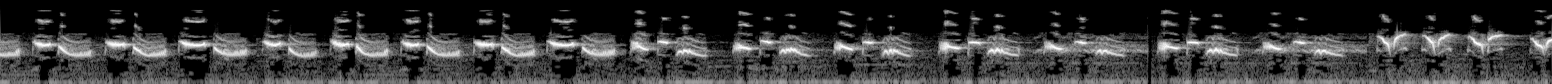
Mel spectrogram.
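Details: Continuous Chinese hwamei song: evenly repeated looping whistles, about three per second, shifting partway into more varied doubled notes and ending in higher rising whistles, with a low hum beneath.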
